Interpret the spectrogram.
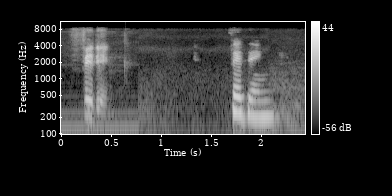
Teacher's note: we're going to change those two T's to a D sound.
